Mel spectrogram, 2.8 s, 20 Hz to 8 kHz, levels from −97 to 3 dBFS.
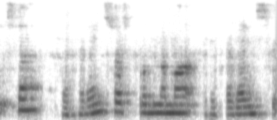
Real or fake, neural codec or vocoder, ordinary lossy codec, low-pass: real; none; Opus, 24 kbps; 7.2 kHz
